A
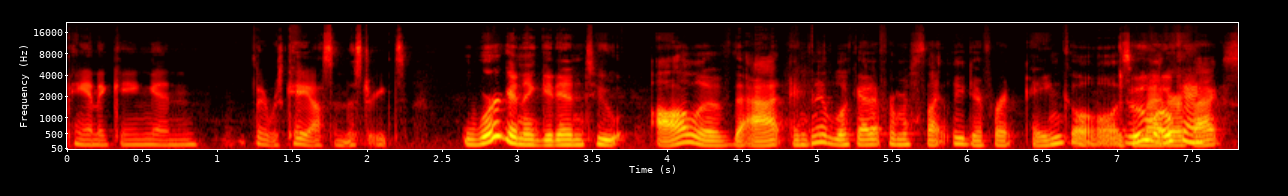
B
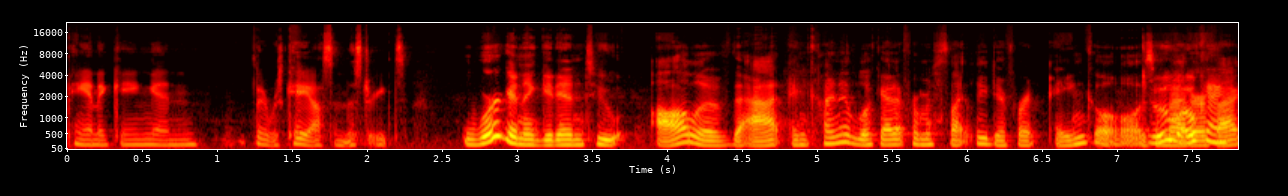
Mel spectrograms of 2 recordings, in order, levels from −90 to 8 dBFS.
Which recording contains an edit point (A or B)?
A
